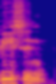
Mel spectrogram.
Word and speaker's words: Behson: I have my last name is spelled kind of oddly. So if you put Scott, S-C-O-T-T, Behson, B-E-H-S-O-N into like Google or anything, I will come up because I'm the only one in the world.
